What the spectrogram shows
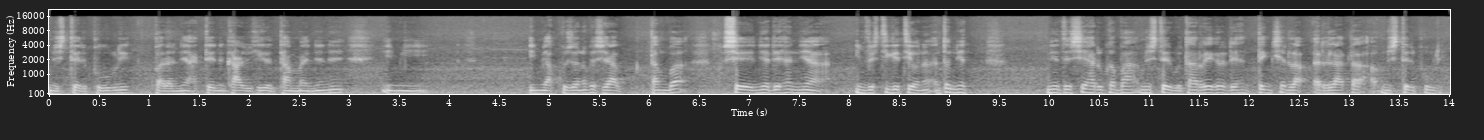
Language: Romanian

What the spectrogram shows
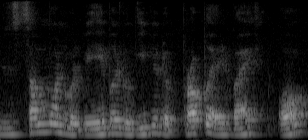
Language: English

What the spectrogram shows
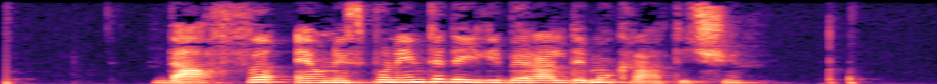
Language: Italian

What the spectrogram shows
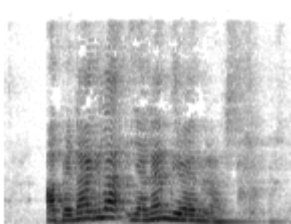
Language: Catalan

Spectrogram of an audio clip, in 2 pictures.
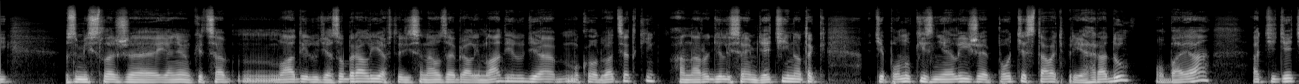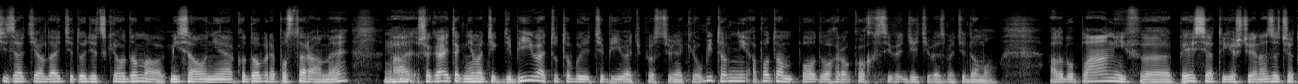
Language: Slovak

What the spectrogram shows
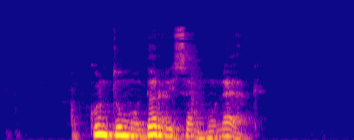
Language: Arabic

